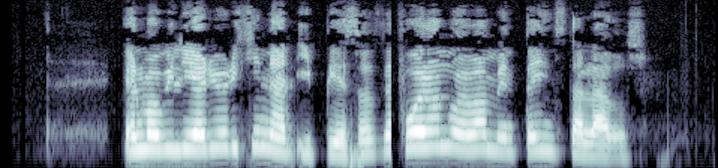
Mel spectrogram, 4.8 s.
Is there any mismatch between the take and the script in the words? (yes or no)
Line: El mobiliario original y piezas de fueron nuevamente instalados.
no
